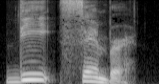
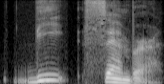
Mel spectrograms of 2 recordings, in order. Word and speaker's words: December: Entonces, esta palabra se pronunciaría December. December. Si en la primera E suena como una I. E.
